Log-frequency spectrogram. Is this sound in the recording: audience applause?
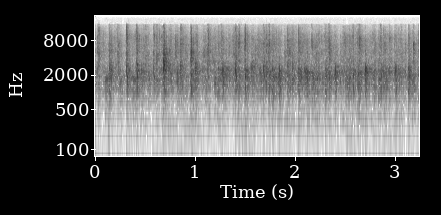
yes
